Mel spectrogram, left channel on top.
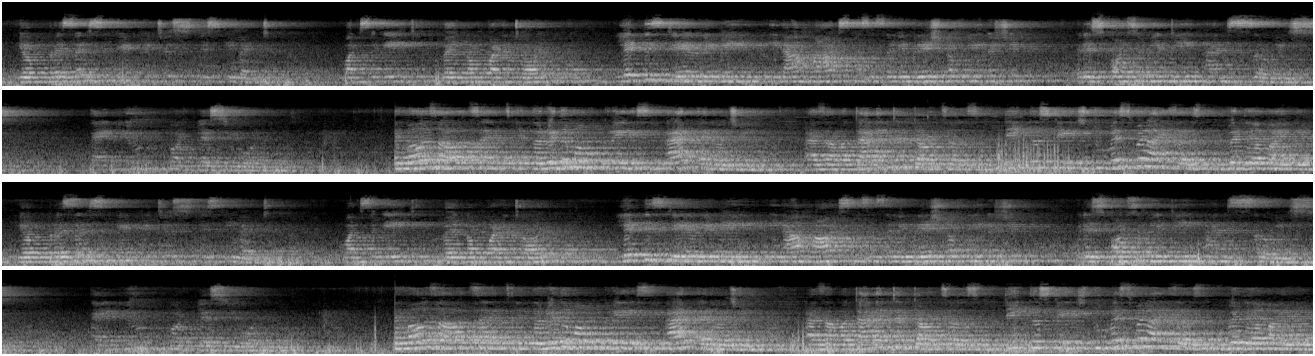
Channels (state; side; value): normal; both; correlation 0.46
